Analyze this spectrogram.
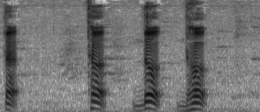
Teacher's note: दांतों से। ठीक है, जब भी आप तय बोलोगे तो आपकी जीभ दांतों से अड़ती है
